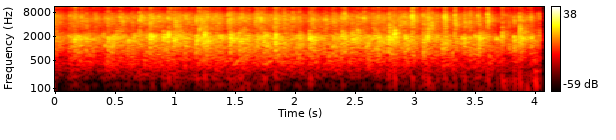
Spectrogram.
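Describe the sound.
A church audience applauds to welcome the preacher. The clapping is dense and steady, holding at an even loudness for about four seconds without a break.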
